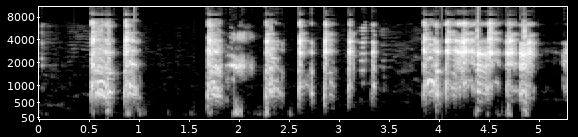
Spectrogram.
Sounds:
Cough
